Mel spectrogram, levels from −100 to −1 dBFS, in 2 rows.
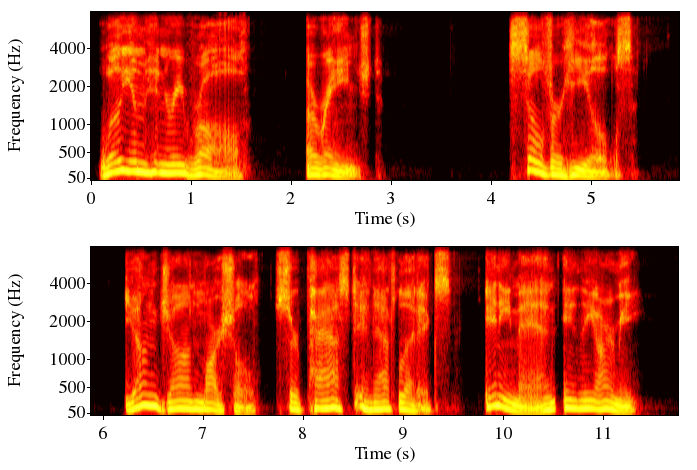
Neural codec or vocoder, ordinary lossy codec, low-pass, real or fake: vocoder, 22.05 kHz, 80 mel bands, Vocos; Opus, 24 kbps; 7.2 kHz; fake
